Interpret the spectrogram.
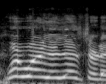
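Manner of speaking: high, loud accusing voice; shrill-free mock accusation down the phone; jealous partner on the phone. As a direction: demand it like a suspicious lover. Inmates phoning partners after Cheaters.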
